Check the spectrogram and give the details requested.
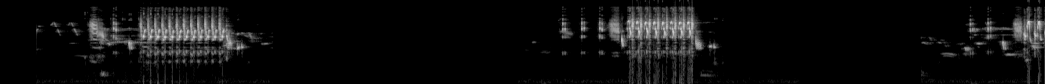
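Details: Three bursts of marsh wren song, each a few ticking lead-in notes rushing into a dry, fast, rattling trill about a second long, separated by silence.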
